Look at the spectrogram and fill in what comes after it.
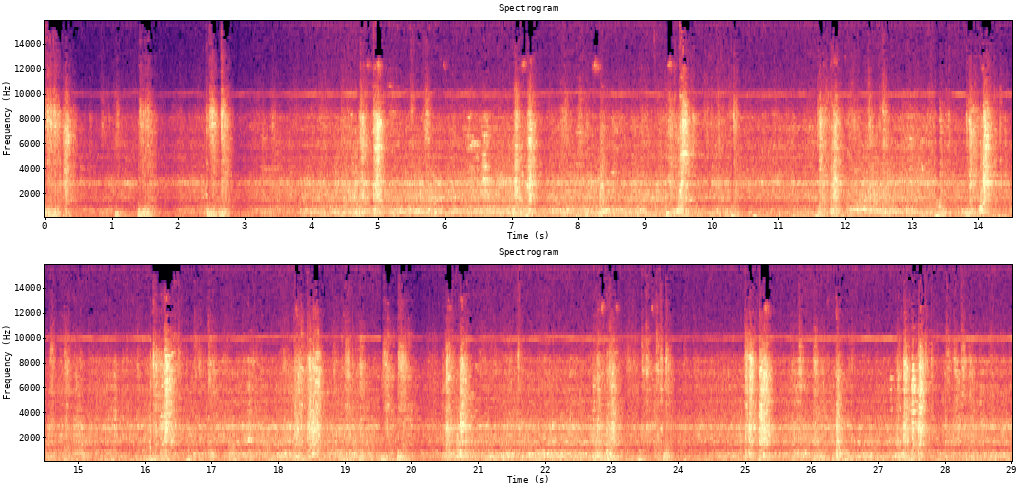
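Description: Suburban train running along jointed track, heard from inside its vestibule: a steady rumble of wheels and car, with a sharp clack about every two seconds as the wheels cross rail joints.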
